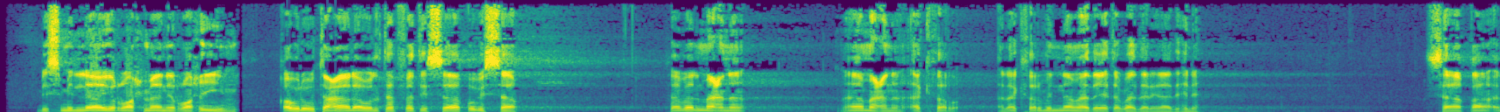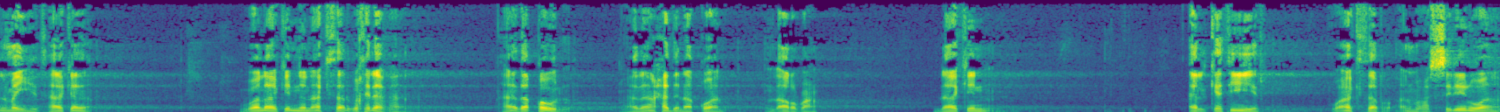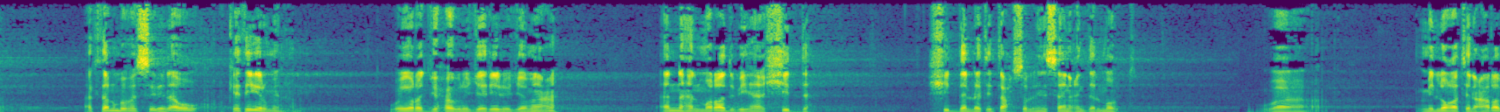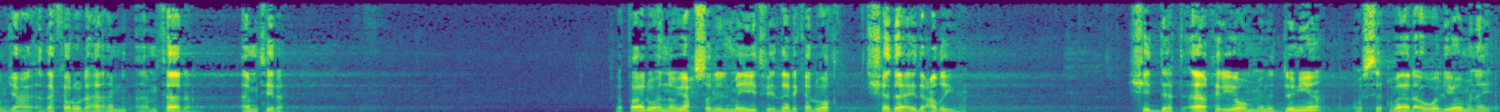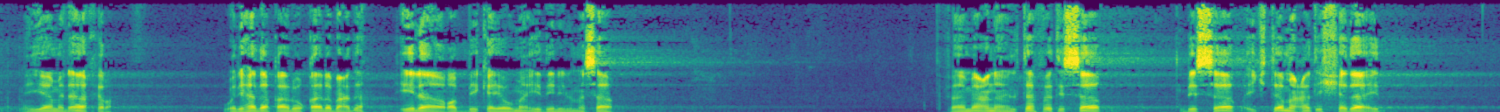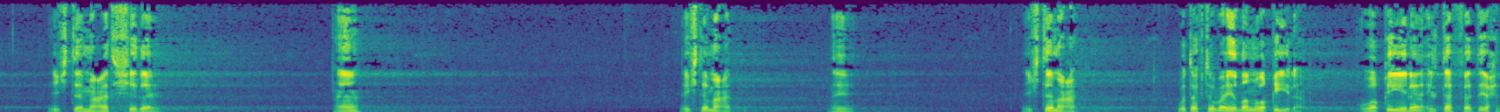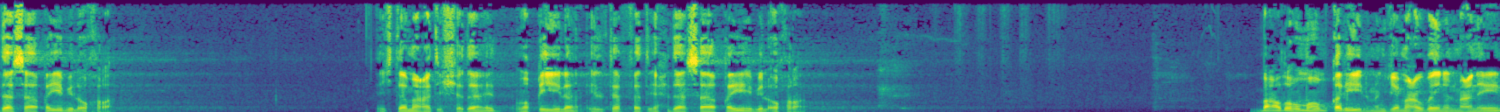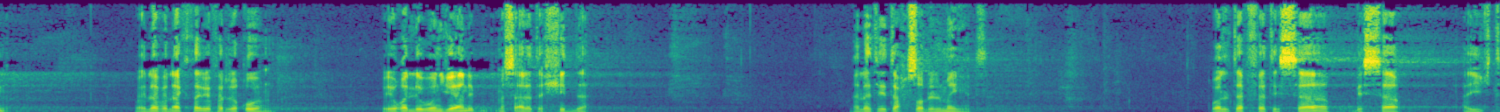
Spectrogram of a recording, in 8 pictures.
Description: مسجد الفرقان قشن_المهرة_اليمن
